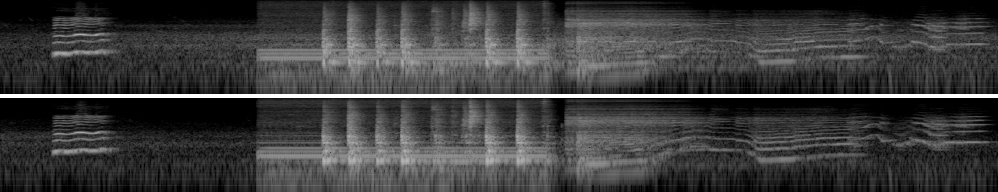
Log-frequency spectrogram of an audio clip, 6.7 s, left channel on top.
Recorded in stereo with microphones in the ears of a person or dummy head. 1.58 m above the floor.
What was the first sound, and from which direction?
Singing, 20° left (ahead or behind).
